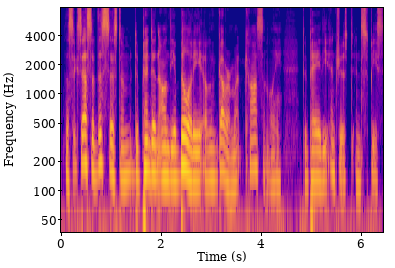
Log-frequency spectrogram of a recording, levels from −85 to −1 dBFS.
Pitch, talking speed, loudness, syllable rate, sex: 140 Hz, 175 wpm, -20 LUFS, 5.8 syllables/s, male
